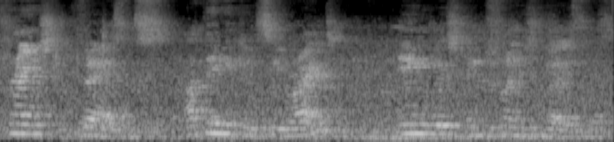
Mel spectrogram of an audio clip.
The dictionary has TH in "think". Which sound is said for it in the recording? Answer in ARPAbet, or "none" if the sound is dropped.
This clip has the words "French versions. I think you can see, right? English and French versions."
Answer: TH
